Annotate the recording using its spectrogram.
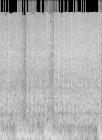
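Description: Dhol-tasha ensemble playing: large dhol barrel drums beaten with sticks give heavy beats about twice a second, under a dense, continuous rattle of tasha drums.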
